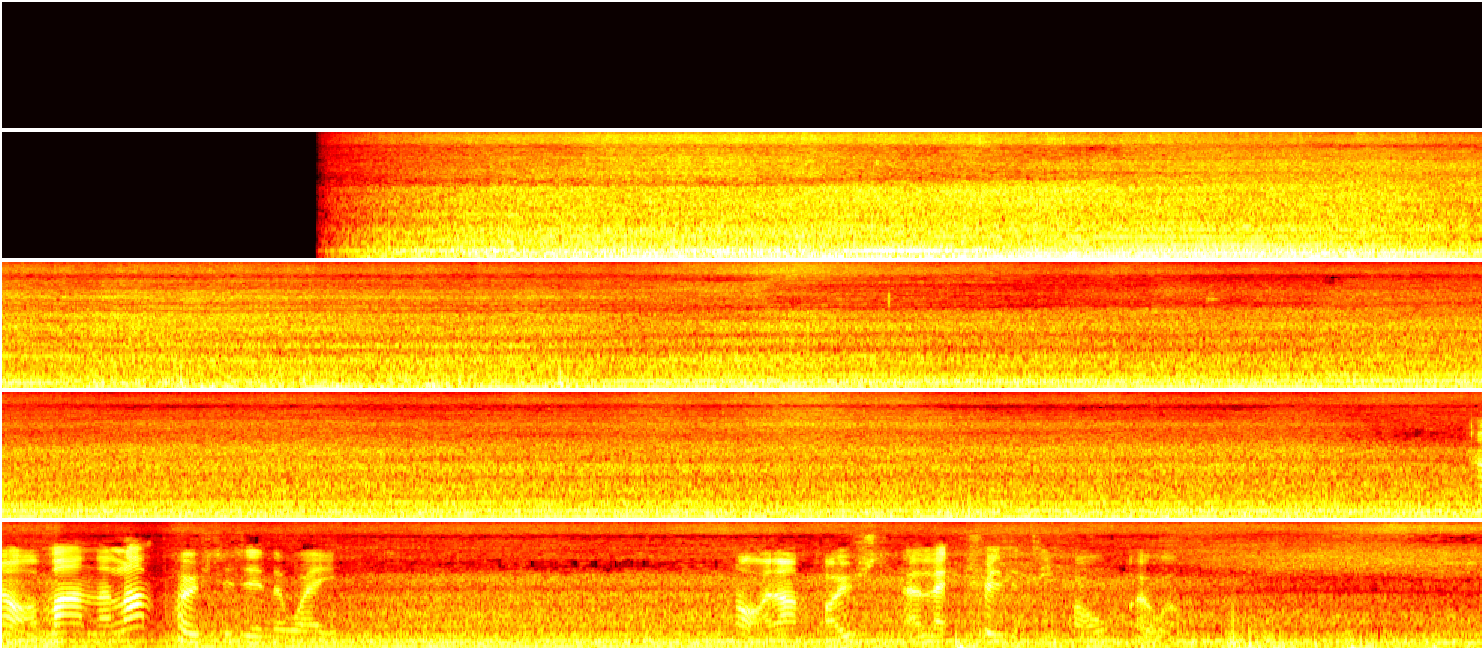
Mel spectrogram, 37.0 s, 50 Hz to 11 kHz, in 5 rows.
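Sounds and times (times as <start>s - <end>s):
combine harvester engine drone: 9.0s - 37.0s.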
